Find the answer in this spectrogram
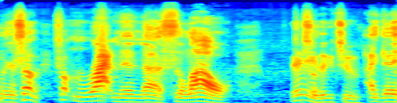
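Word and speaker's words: Silao: eric that little there's some something rotten in salaw look at you did i say it right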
